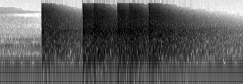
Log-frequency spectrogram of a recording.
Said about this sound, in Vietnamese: Hàng loạt tiếng súng nổ vang trời.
